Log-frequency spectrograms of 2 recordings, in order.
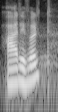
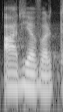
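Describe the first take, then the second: First: आर्यवर्त with short य; the mistaken आर्यवर्त; wrong form. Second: आर्यावर्त with a long या; the proper आर्यावर्त; correct form. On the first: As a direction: say आर्यवर्त, no long vowel after र्य. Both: Shown as a demonstration. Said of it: "अशुद्ध और शुद्ध रूप".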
